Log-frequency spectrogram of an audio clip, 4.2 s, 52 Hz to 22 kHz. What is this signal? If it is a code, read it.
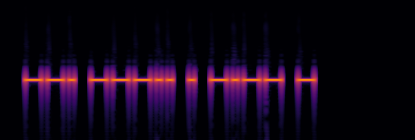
Morse code, heard as a keyed tone, about 22 wpm, 700 Hz. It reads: G8EYT
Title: DXCC-100 Call Signs - 5 Characters - Repeated 3x - 22wpm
